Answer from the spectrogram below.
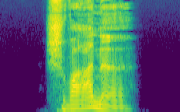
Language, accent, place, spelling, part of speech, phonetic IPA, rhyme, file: German, Germany, Berlin, Schwane, noun, [ˈʃvaːnə], -aːnə, De-Schwane.ogg
- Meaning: dative of Schwan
